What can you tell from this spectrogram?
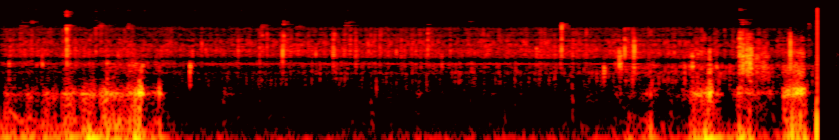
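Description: Muffled underwater sound heard through a camera's housing: bursts of water rushing and bubbling at the start and again about seven seconds in, with a quieter hiss and faint scattered clicks between. The sound cuts off suddenly just before the end.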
